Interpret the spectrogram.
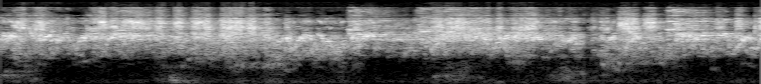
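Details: Budgerigars, said to be talking, give a busy, high-pitched stream of twittering warbles and buzzy chirps, closely overlapping with no gaps.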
